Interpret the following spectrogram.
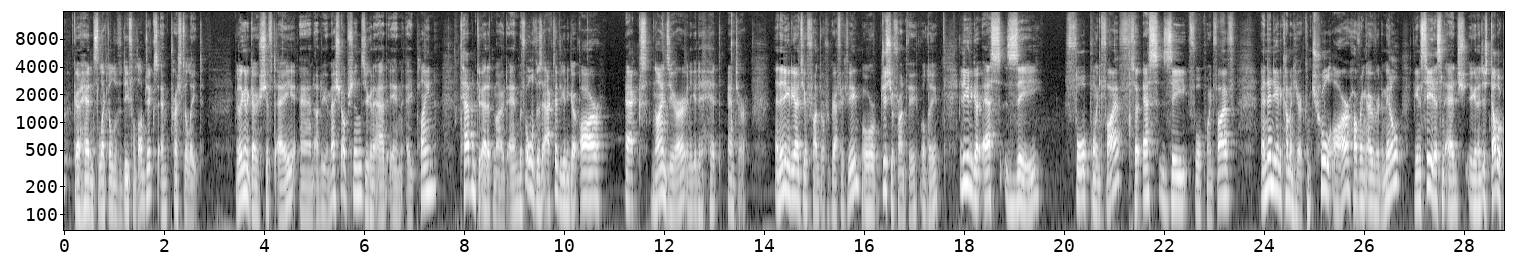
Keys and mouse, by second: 2.2 Delete, 4.1 shift+a, 7.9 Tab, 10.4 r, 14.7 KP_1, 18.3 s, 25.9 ctrl+r, 28.7-28.8 middle drag.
